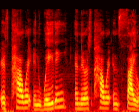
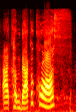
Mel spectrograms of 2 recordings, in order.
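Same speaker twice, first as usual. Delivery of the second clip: ordinary delivery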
